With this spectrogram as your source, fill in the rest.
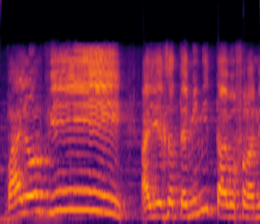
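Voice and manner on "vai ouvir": high, very drawn-out chorus reply; children answering together. Retold or imitated. Children answering the teller's question, singsong chorus. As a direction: stretch it like kids chanting an answer.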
